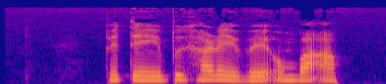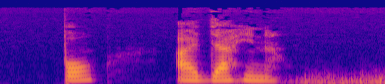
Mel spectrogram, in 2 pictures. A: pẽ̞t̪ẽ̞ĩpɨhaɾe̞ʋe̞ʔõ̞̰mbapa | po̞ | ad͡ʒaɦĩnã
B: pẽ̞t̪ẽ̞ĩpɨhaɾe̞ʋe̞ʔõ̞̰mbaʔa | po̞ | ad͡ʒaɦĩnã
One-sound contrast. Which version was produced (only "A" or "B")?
B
